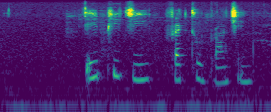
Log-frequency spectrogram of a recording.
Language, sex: English, female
